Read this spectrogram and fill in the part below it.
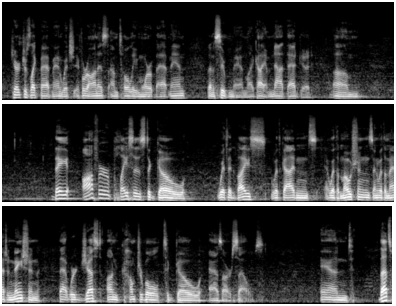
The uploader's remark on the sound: LIVE from the FINAL Wizard World Chicago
